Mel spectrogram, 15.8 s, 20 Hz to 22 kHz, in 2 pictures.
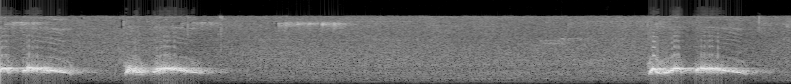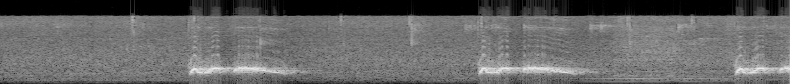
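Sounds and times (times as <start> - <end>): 
spotted dove cooing: 0.0 - 2.4, 6.5 - 7.7, 9.8 - 11.0, 12.7 - 13.9, 15.2 - 15.7.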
